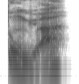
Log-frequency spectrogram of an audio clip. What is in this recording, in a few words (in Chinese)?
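"动员", Chinese; HSK6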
